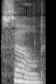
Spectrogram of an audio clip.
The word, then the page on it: celled: American English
